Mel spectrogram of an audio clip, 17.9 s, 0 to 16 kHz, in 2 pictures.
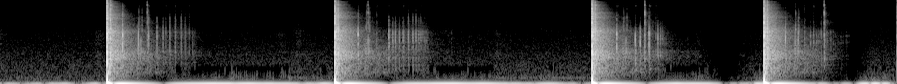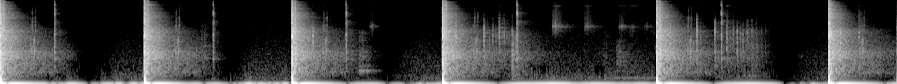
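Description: Rossi RS22 semi-automatic .22 LR rifle firing ten shots, one every one and a half to two and a half seconds, each a sharp crack followed by a short echo.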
